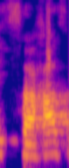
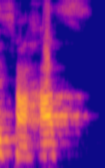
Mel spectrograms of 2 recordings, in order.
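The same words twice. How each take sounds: First: साहस said with a short first vowel, sə-has; wrong form, साहस with a quick clipped first syllable; साहस as sə-has, the incorrect way. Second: साहस said with a long open first vowel, saa-has; साहस as saa-has, the correct way; correct long-aa form. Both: Shown as a demonstration. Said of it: "आ लगना चाहिए".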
